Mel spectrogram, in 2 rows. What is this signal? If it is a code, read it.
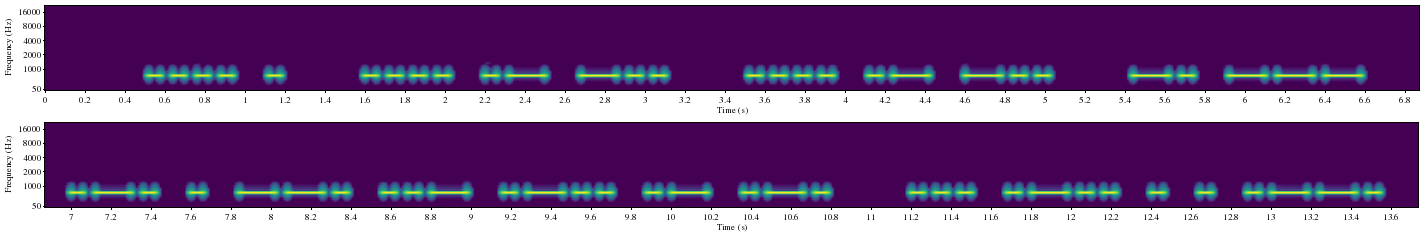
Morse code, heard as a keyed tone, about 20 wpm, 700 Hz. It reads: HE HAD HAD NO REGULAR SLEEP
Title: Sentences from Top 1000 Words - Review Part 6 - 20wpm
